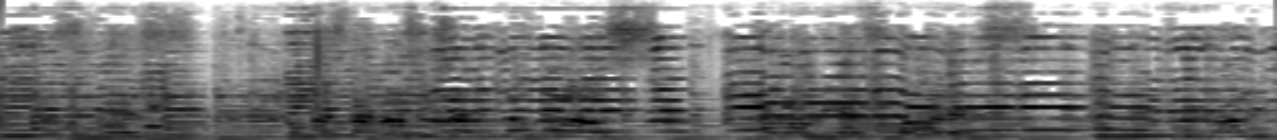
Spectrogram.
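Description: Andean violin playing a lively shacatan melody, with slides, over an Andean harp's steady plucked bass pulse of about four beats a second.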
